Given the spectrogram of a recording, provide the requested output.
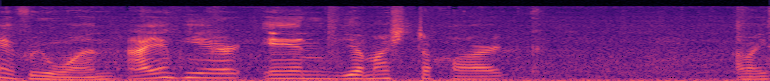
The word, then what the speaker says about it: Yamashita: you good morning everyone I am here in yamashta park am I saying it right yep perfect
